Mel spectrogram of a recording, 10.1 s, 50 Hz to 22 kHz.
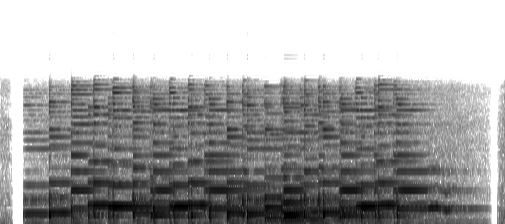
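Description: A short single-note melody of sampled plucked-string notes played from the MIDI Fretboard iPhone app and being recorded as banjo tablature in Guitar Pro 6. The last note wavers in pitch and rings out.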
